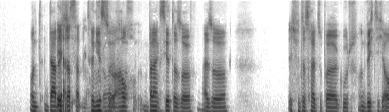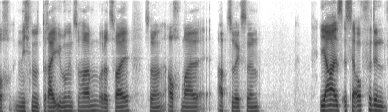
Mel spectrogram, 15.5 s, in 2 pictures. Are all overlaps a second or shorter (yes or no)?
no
